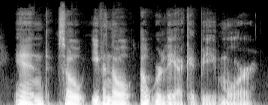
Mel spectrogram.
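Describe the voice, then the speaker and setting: A man with a Canadian accent speaks with ordinary pitch variation. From Canada, near Vancouver. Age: 60s. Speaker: author and engineer. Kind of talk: interview.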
